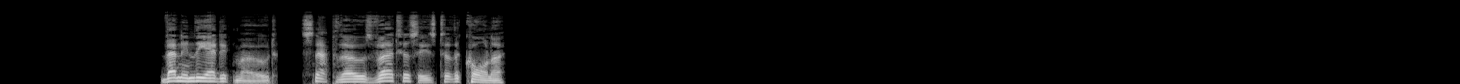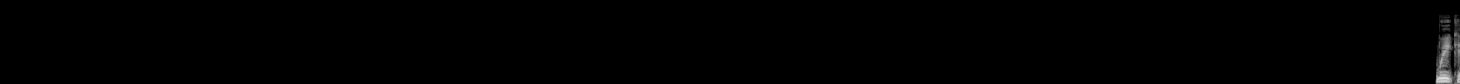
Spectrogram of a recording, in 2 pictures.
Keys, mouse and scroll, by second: 0.0-0.8 middle drag, 0.9-1.5 shift+middle drag, 2.2 Tab, 2.8 middle click, 5.7 z, 6.3 click, 7.6 g, 9.1 middle click, 9.7 z, 10.3 middle click, 10.9-11.5 shift+middle drag, 11.7 Tab, 12.4 shift+click, 13.0 middle click, 13.5-13.9 shift+middle drag, 14.5 g, 16.8-17.3 middle drag, 17.4-17.7 shift+middle drag, 17.9-18.8 middle drag, 19.3-20.2 shift+middle drag, 20.3-20.6 middle drag, 20.9 KP_0, 22.6 g, 25.5 g.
